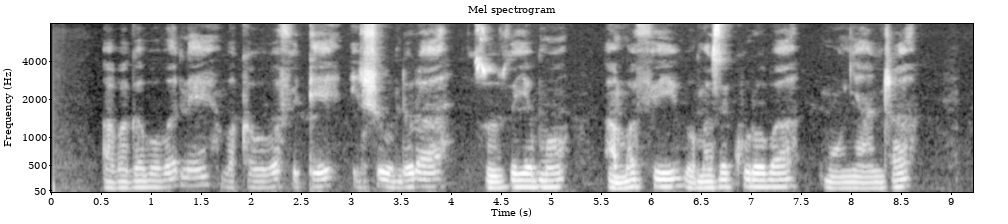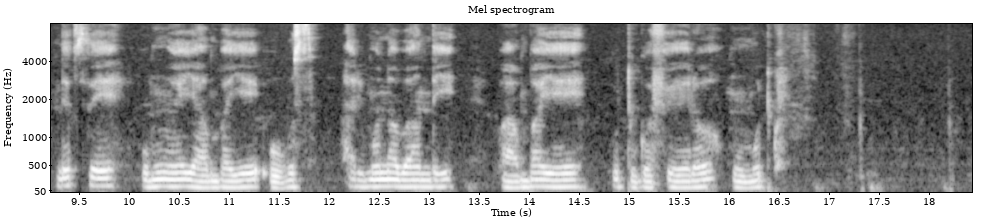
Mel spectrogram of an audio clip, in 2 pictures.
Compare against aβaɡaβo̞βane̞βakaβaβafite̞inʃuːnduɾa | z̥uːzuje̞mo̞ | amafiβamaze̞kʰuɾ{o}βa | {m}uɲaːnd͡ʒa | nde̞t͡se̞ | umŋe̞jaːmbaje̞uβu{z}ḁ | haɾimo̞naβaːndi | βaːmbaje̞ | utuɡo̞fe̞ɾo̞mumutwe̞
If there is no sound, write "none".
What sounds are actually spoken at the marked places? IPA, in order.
o, m, s

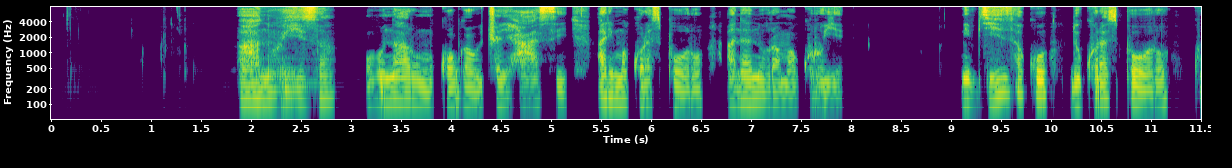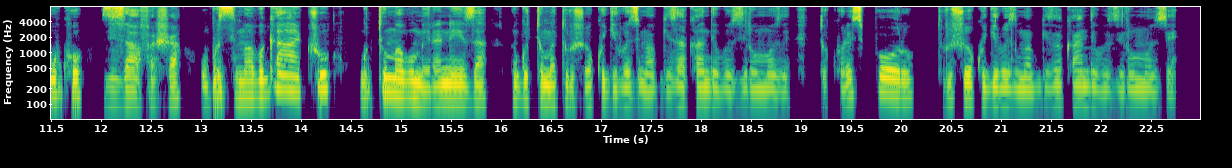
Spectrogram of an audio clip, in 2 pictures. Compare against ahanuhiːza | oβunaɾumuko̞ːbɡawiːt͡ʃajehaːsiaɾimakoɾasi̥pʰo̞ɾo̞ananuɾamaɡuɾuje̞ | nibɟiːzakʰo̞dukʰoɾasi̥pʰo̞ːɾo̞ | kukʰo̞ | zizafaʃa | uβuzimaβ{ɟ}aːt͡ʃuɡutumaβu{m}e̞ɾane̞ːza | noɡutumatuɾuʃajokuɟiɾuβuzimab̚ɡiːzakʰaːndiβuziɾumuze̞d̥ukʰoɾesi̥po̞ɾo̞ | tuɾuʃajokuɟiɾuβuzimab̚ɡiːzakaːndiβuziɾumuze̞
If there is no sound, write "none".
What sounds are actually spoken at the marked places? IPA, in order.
ɡ, m

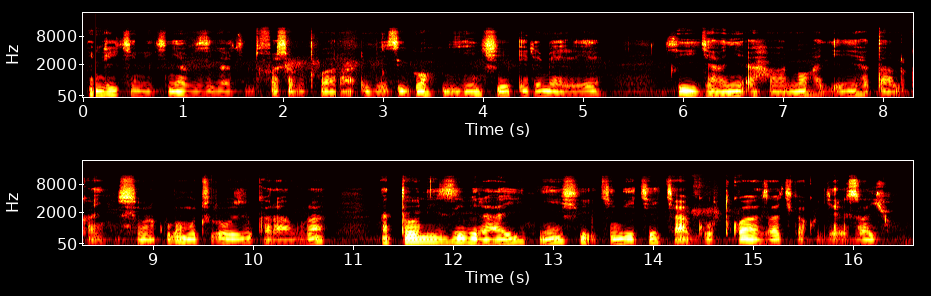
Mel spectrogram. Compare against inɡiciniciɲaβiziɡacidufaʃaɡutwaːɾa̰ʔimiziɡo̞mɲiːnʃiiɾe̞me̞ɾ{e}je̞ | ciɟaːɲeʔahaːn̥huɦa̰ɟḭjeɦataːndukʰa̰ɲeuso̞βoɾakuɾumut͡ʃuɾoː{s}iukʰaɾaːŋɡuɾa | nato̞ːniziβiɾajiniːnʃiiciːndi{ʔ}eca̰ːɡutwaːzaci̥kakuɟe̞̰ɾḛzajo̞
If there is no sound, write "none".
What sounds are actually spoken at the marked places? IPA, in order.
e, z, c

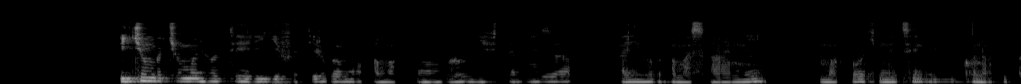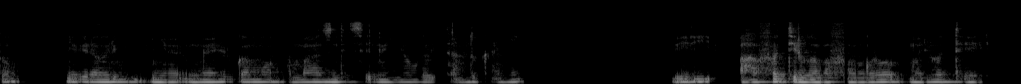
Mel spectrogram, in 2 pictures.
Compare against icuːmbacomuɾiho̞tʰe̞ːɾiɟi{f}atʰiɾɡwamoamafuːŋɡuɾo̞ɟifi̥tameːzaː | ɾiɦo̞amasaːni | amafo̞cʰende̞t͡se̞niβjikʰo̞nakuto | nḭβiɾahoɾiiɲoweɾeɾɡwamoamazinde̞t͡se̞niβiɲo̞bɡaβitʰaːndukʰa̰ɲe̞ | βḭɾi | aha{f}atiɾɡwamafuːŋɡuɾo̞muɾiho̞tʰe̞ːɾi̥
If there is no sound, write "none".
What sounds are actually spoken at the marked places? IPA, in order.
f, f

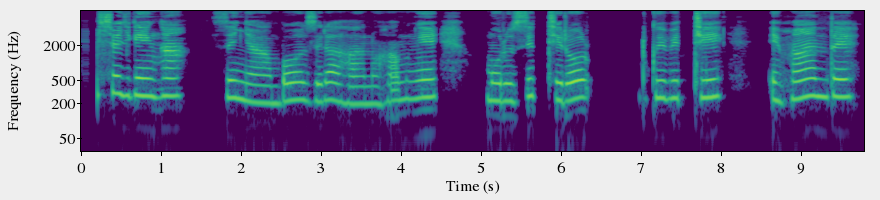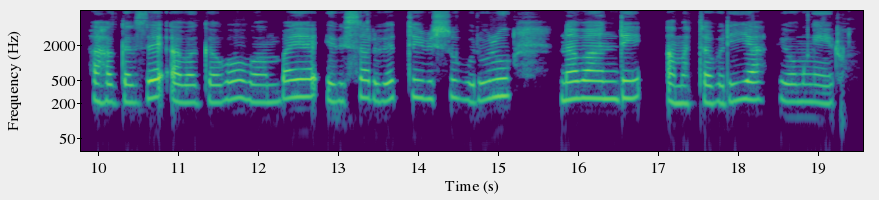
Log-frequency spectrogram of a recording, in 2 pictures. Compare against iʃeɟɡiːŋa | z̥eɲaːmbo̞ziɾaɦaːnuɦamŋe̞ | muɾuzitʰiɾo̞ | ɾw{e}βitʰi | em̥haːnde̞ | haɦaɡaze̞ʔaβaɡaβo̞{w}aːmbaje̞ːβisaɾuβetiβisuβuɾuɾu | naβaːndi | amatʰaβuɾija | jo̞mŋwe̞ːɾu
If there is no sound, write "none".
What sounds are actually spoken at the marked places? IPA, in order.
i, β

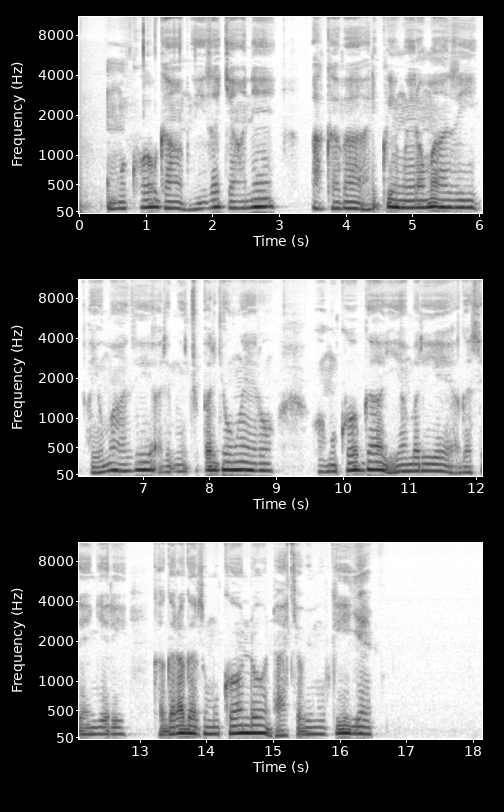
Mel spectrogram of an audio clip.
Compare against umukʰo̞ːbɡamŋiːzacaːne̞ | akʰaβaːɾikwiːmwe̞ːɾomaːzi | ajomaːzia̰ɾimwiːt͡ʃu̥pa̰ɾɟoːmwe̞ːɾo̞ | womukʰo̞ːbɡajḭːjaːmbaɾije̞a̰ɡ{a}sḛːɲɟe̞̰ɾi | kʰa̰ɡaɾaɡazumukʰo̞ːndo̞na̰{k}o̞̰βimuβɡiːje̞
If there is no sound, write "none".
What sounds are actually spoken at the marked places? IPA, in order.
a, c

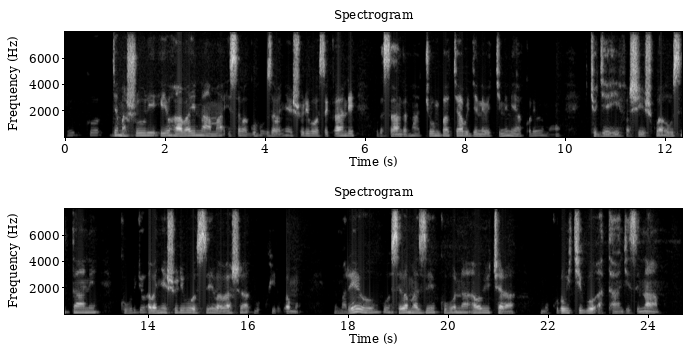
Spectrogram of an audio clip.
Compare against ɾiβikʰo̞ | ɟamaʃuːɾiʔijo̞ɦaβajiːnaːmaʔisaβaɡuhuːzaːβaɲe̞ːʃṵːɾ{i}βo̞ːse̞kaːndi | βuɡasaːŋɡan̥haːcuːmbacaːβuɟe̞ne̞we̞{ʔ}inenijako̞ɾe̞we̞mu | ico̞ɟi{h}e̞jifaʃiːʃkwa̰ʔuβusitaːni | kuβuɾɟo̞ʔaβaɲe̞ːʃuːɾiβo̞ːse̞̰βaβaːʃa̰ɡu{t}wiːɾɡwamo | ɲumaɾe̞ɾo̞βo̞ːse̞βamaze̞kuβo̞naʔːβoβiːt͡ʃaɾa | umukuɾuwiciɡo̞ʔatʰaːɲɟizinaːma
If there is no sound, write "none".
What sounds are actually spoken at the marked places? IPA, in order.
i, c, h, k

